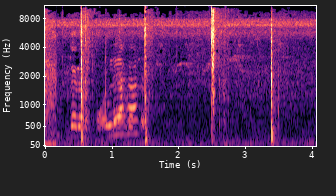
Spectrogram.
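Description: Machete (parang) chopping: four sharp strokes about a second apart.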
